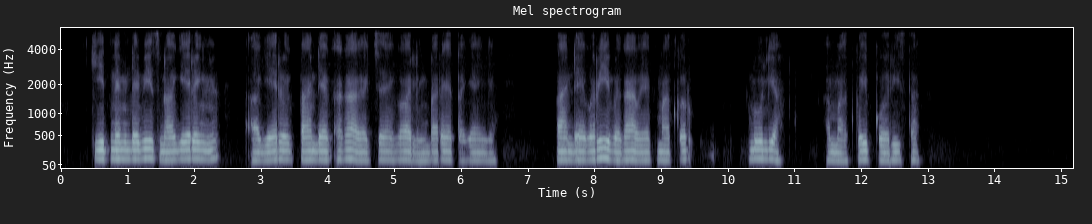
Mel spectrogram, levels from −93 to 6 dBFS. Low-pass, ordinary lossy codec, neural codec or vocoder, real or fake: 5.4 kHz; Opus, 24 kbps; codec, 24 kHz, 6 kbps, HILCodec; fake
